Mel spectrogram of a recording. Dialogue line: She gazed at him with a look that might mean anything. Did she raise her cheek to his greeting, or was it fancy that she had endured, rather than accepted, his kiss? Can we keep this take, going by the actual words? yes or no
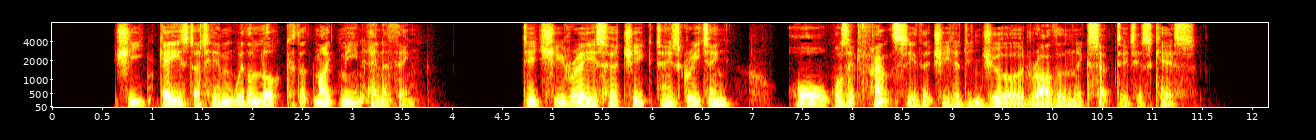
yes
